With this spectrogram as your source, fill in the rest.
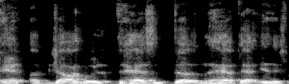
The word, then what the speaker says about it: Ajagba: Well, I've said it's a Ajagba. Ajagba. That's how I pronounce it.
